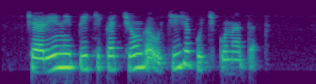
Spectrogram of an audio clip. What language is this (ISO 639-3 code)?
qvj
